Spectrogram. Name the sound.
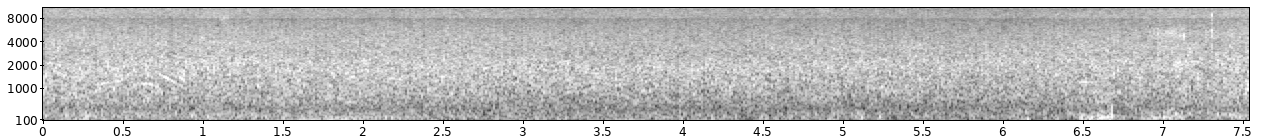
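ocean waves at a surf contest beach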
